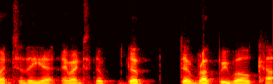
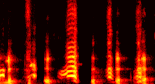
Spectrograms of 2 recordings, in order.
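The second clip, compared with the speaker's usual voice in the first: high burst of laughter; big laugh. Real, not acted. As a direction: crack up at the joke. Laughing at friend's lottery joke.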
